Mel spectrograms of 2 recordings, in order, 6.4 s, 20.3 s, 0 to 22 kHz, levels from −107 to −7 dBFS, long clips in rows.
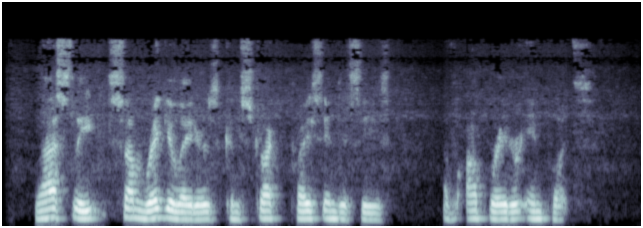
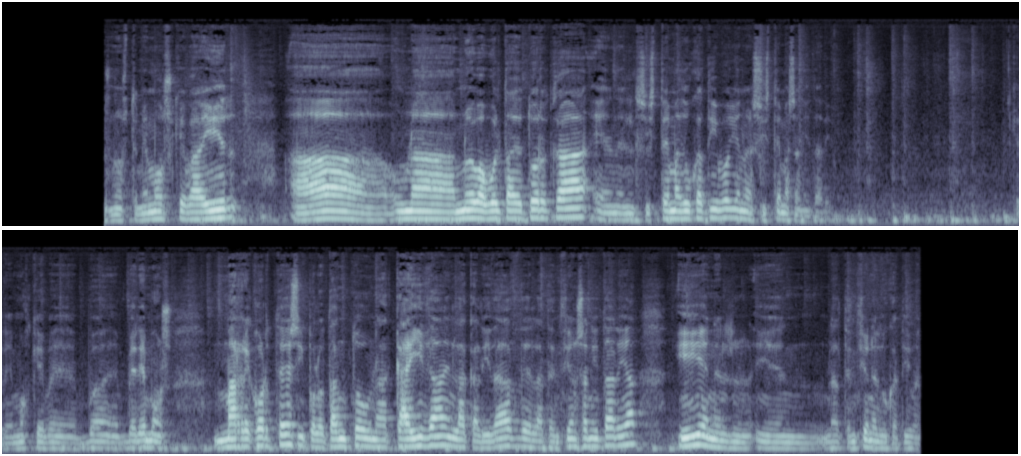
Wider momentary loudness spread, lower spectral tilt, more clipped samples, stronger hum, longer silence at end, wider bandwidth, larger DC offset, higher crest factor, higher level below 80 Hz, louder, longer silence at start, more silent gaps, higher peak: second, 15 LU vs 21 LU; about the same, -6 dB/octave vs -6.5 dB/octave; neither; neither; second, 0.5 s vs 1 s; second, 11.5 kHz vs 15 kHz; neither; about the same, 18 dB vs 22 dB; about the same, -66 dBFS vs -62 dBFS; first, -20 LUFS vs -28 LUFS; second, 0.35 s vs 1 s; neither; first, -2 dBFS vs -8 dBFS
